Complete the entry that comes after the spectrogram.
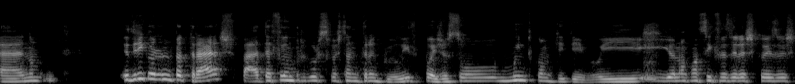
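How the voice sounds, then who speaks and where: This speaker talks at a fairly quick pace in a European Portuguese accent. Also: man. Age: 20s. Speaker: fitness coach. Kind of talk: casual chat.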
